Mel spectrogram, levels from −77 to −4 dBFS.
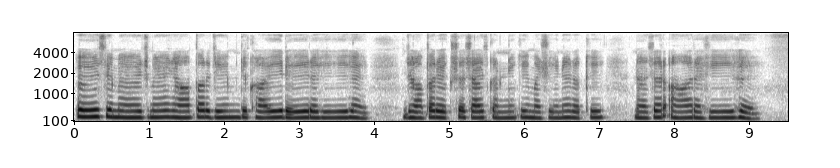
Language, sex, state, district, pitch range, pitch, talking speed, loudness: Hindi, female, Rajasthan, Jaipur, 200-215 Hz, 205 Hz, 130 wpm, -16 LUFS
